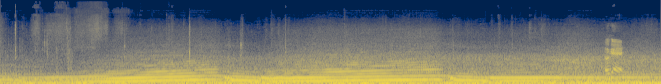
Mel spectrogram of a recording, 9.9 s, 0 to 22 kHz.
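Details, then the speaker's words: Toyota Matrix XRS E130 with 2ZZ engine, manual, new Exedy clutch, on test drive: engine pulls up through the revs, booming drone building at high rpm while quiet at low rpm; loose exhaust drone. "So, it's not bad. It could be worse, but it's not bad cuz you can't hear it. It doesn't drone that loud like when it's low RPM, but when you get in high RPM, you can hear it."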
